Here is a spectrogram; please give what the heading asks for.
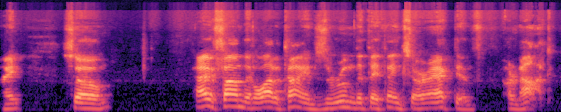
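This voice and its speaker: Husky man telling ghost-hunting stories. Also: fairly high pitch, measured pace. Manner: storytelling, quotes others in lively asides. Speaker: podcast guest. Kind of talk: casual chat.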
